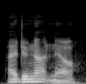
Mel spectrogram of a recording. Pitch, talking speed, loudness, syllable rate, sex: 105 Hz, 275 wpm, -16 LUFS, 5.4 syllables/s, male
